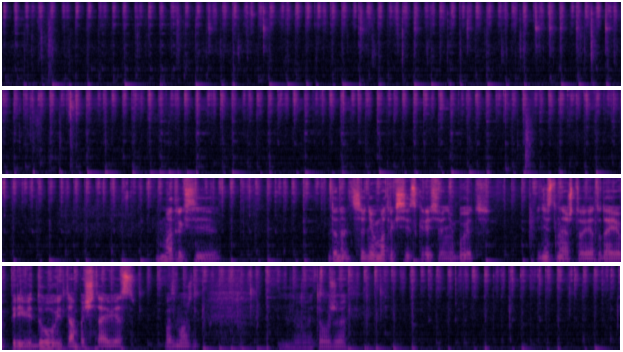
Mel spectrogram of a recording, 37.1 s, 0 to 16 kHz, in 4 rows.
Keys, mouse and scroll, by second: 3.1-12.3 alt+drag, 25.4-37.1 alt+drag.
